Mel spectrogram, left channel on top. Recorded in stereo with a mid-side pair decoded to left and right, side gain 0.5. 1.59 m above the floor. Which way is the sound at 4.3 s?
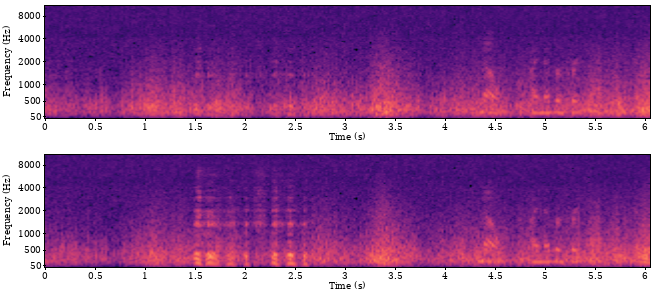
5° right.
